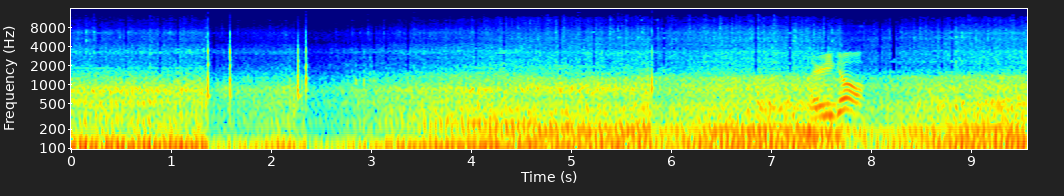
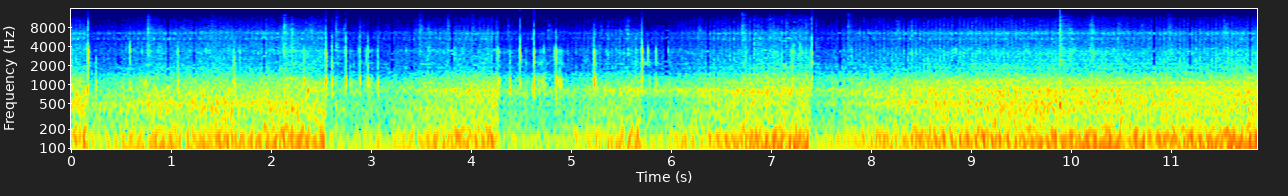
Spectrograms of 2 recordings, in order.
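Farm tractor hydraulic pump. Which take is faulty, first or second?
second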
